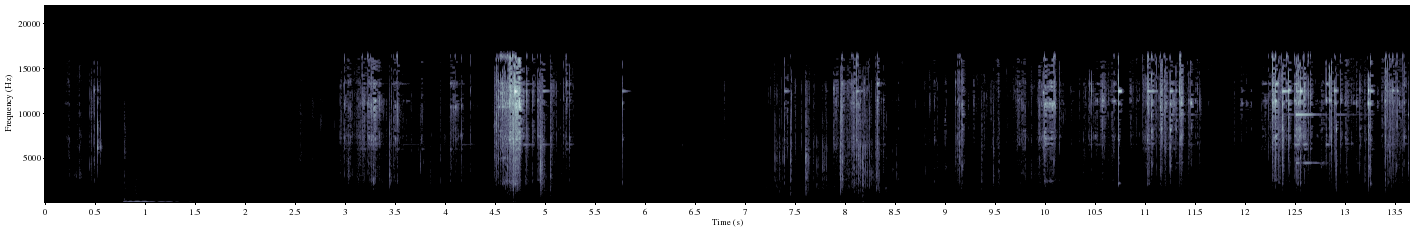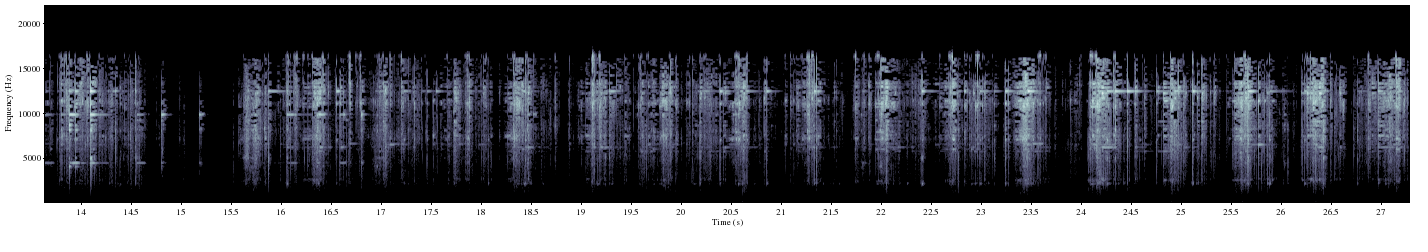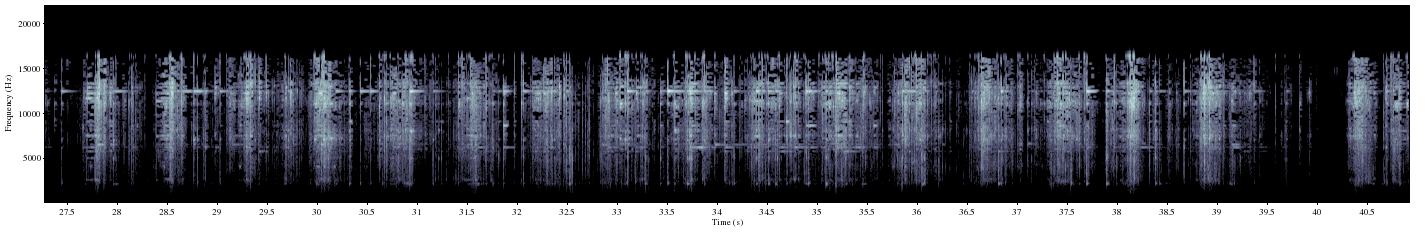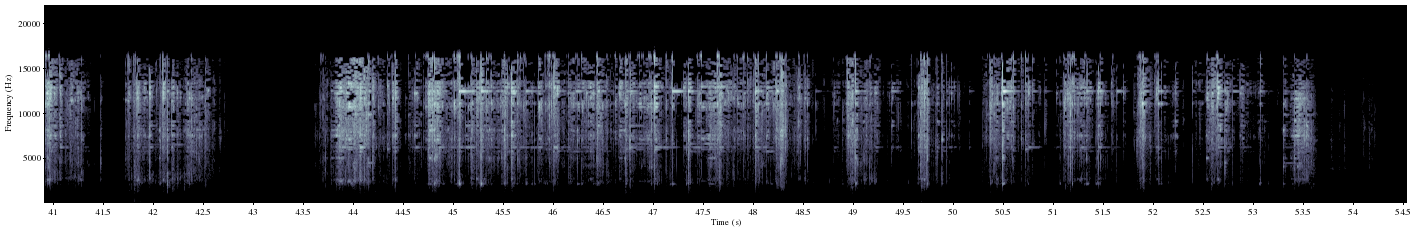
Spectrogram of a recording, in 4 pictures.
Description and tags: Sound of keys moving around. I used it to emphasize a guy walking.
foley, movement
